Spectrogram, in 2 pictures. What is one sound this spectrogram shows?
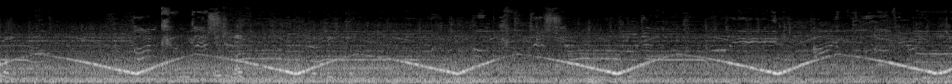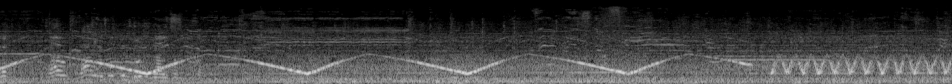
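A siren wails up and down steadily, close by, then switches to a fast yelp.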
